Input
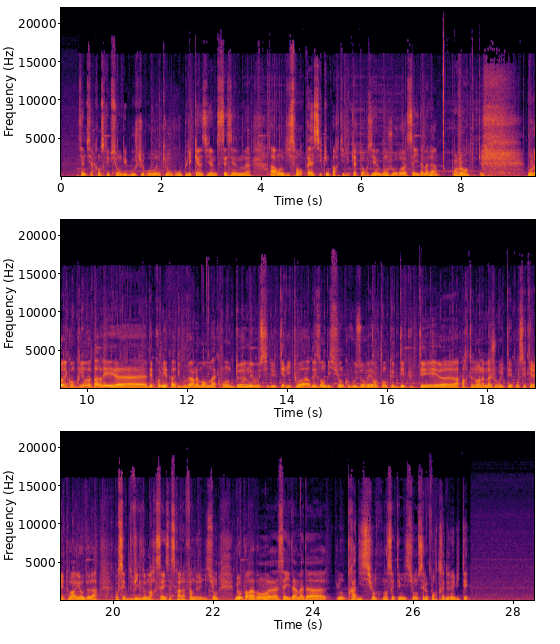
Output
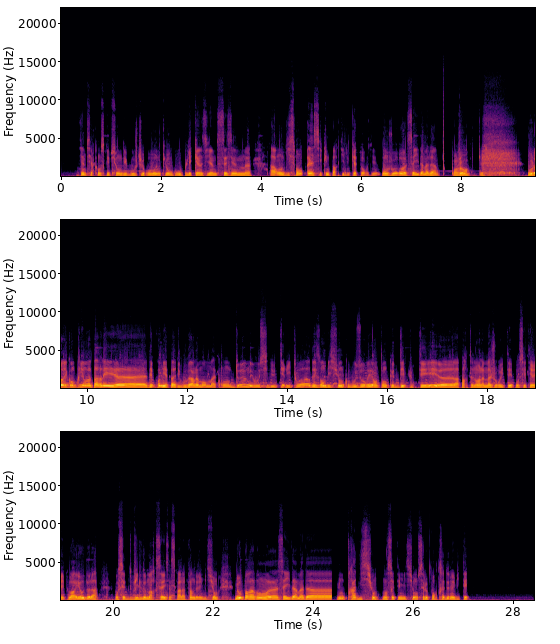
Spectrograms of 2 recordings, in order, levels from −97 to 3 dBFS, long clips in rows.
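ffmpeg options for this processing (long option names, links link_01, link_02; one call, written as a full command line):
ffmpeg -i in.wav -filter_complex "[0:a]asettb=1/sr,asplit=3[link_01][link_02][link_03];[link_01]atrim=end=3.814[link_04];[link_02]atrim=start=3.81:end=4.36,asetpts=PTS-STARTPTS,afade=type=in:duration=0.004:curve=qsin,afade=type=out:start_time=0.546:duration=0.004:curve=qsin,lowshelf=frequency=480:gain=-6.5[link_05];[link_03]atrim=start=4.356[link_06];[link_04][link_05]acrossfade=duration=0.004:curve1=hsin:curve2=qsin[link_07];[link_07][link_06]acrossfade=duration=0.004:curve1=qsin:curve2=hsin,asettb=1/sr,asplit=3[link_08][link_09][link_10];[link_08]atrim=end=12.284[link_11];[link_09]atrim=start=12.28:end=14.43,asetpts=PTS-STARTPTS,afade=type=in:duration=0.004:curve=qsin,afade=type=out:start_time=2.146:duration=0.004:curve=qsin,acompressor=threshold=-23dB:ratio=2.5:attack=3.2:release=140:knee=1:detection=peak[link_12];[link_10]atrim=start=14.426[link_13];[link_11][link_12]acrossfade=duration=0.004:curve1=hsin:curve2=qsin[link_14];[link_14][link_13]acrossfade=duration=0.004:curve1=qsin:curve2=hsin,asplit=7[link_15][link_16][link_17][link_18][link_19][link_20][link_21];[link_15]atrim=end=6.42,asetpts=PTS-STARTPTS,afade=type=out:start_time=5.88:duration=0.54[link_22];[link_16]atrim=start=6.42:end=24.082,asetpts=PTS-STARTPTS,afade=type=in:duration=0.004:curve=hsin[link_23];[link_17]atrim=start=24.008:end=24.082[link_24];[link_18]atrim=start=24.008:end=24.082[link_25];[link_19]atrim=start=24.008:end=24.082[link_26];[link_20]atrim=start=24.008:end=24.082[link_27];[link_21]atrim=start=24.358[link_28];[link_22][link_23]concat=n=2:v=0:a=1[link_29];[link_29][link_24]acrossfade=duration=0.004:curve1=hsin:curve2=hsin[link_30];[link_30][link_25]acrossfade=duration=0.004:curve1=hsin:curve2=hsin[link_31];[link_31][link_26]acrossfade=duration=0.004:curve1=hsin:curve2=hsin[link_32];[link_32][link_27]acrossfade=duration=0.004:curve1=hsin:curve2=hsin[link_33];[link_33][link_28]acrossfade=duration=0.004:curve1=hsin:curve2=hsin,anlmdn=15.8,lowpass=2300,equalizer=frequency=400:width=1.4:gain=11,volume=-4.5dB" out.wav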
